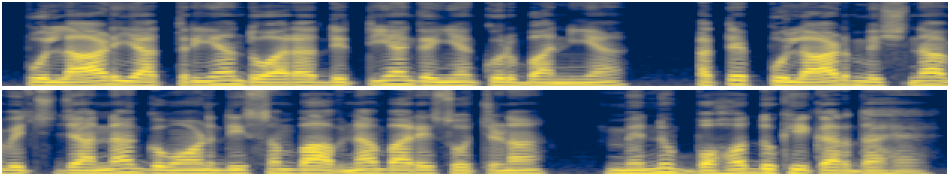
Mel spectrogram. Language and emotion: Punjabi, sad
